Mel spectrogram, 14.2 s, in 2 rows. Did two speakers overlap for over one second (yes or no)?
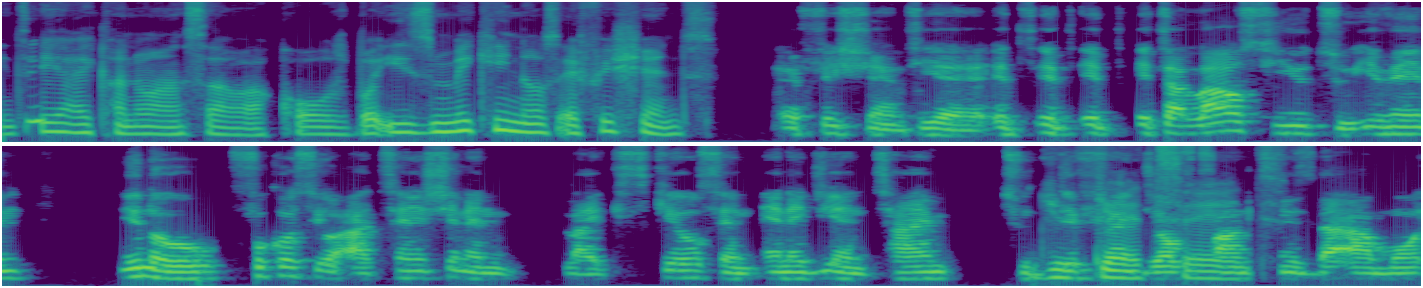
yes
